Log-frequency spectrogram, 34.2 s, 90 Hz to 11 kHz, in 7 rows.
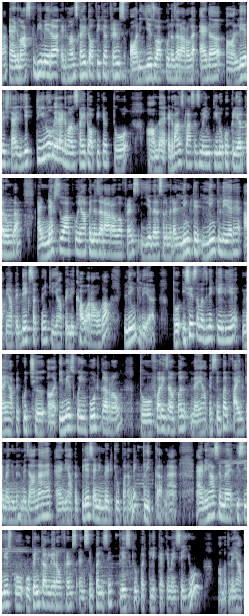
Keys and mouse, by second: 22.7 click, 27.1 click, 31.6 click.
